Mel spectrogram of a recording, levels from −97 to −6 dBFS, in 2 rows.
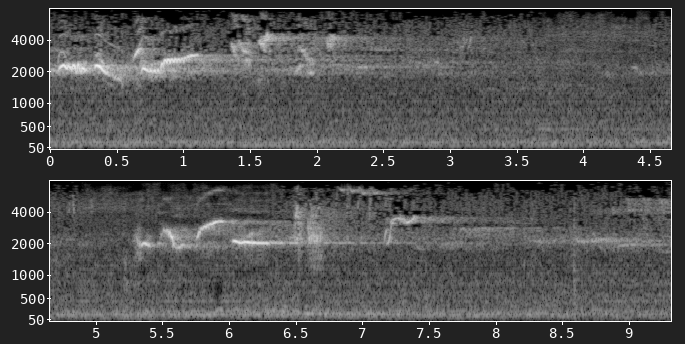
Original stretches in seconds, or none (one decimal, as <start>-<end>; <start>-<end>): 0.0-3.7; 4.5-4.9; 6.3-9.3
